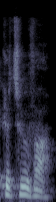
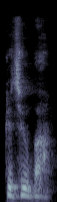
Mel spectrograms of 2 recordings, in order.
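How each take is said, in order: First: The middle consonant is a V sound. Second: The middle consonant is not a V sound.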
